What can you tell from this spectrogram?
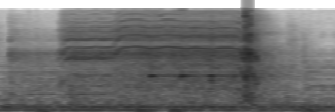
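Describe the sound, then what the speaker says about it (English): A power drill drives a GRK Caliburn concrete screw, a steady high-pitched whine that holds for about a second and a half before a brief louder burst near the end as the screw seats, with no talk. "The screws install themselves, as with all GRK fasteners, effortlessly."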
